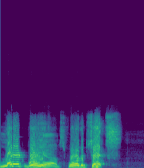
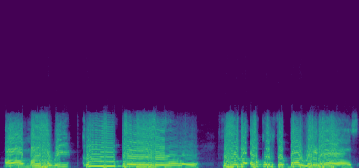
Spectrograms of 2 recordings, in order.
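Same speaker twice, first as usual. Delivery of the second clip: excited announcement; 5 semitones higher, slower than usual. Real, not acted. Excited pull of favorite player.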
